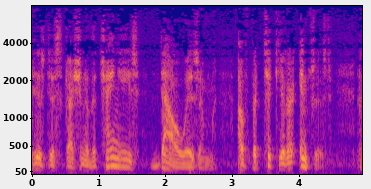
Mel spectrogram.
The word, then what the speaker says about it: Taoism: I found his discussion of the Chinese Taoism of particular interest. Now, that's spelled Taoism and often mispronounced Taoism. Taoism.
